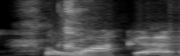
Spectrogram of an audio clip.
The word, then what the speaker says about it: Nwaka: Nwaka. Cool. – Thank you. – Silent N. Yes.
